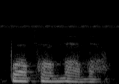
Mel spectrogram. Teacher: हिंदी में ब ध्वनि को किससे बोला जाता है ओट से बोला जाता है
